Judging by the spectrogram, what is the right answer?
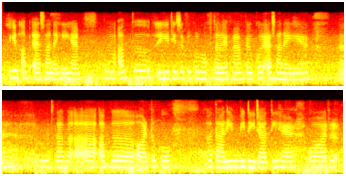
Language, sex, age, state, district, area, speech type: Urdu, female, 30-45, Uttar Pradesh, Aligarh, urban, spontaneous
